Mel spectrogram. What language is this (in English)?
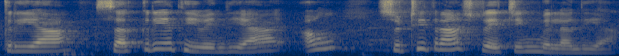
Sindhi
